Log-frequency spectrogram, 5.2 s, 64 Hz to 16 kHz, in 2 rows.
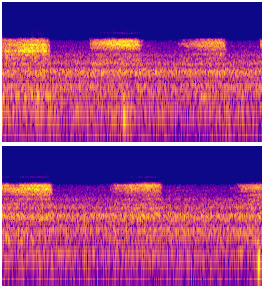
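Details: Nest owlets fed mice and a gopher by adult owls around 8 PM, 13 March 2015; six coarse, hissing screech bursts about half a second long, spaced roughly one second apart.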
